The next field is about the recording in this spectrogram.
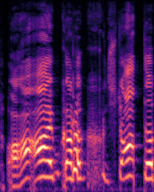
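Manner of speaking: very high, drawn-out cartoon voice. Acting out what RFK says, high-pitched Rick and Morty voice. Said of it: "I'm doing like um like high pitched Rick and Morty there".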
